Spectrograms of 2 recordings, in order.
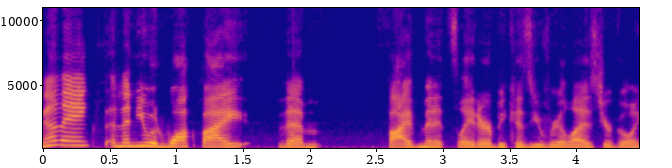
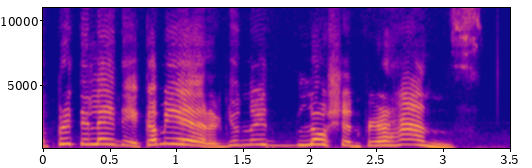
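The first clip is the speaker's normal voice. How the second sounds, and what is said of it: Put-on accent. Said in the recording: “offensive portrayal of someone's accent”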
